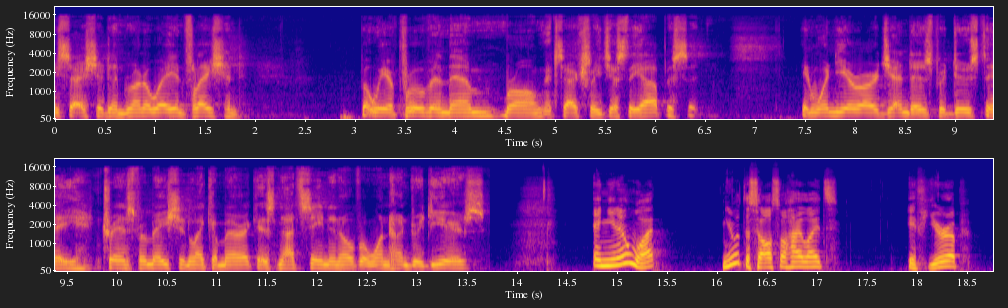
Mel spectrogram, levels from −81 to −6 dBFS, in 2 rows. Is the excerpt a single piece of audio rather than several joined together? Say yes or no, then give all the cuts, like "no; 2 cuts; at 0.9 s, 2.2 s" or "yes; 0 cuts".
yes; 0 cuts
